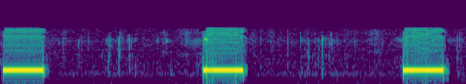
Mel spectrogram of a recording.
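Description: A telephone connection tone while waiting for an answer: three long, steady mid-pitched beeps about four seconds apart, with faint clicks in the quiet gaps between them.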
